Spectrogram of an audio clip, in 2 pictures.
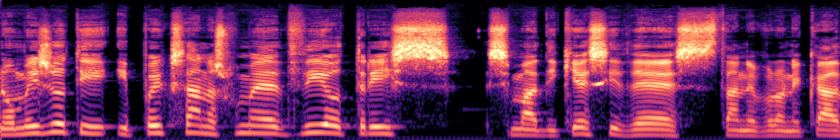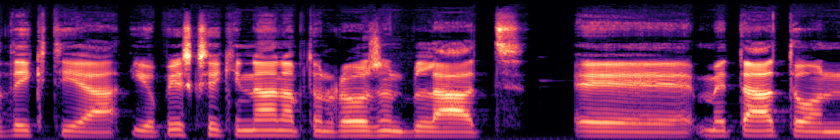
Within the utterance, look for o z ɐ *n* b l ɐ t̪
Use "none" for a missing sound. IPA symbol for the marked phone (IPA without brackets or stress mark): n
